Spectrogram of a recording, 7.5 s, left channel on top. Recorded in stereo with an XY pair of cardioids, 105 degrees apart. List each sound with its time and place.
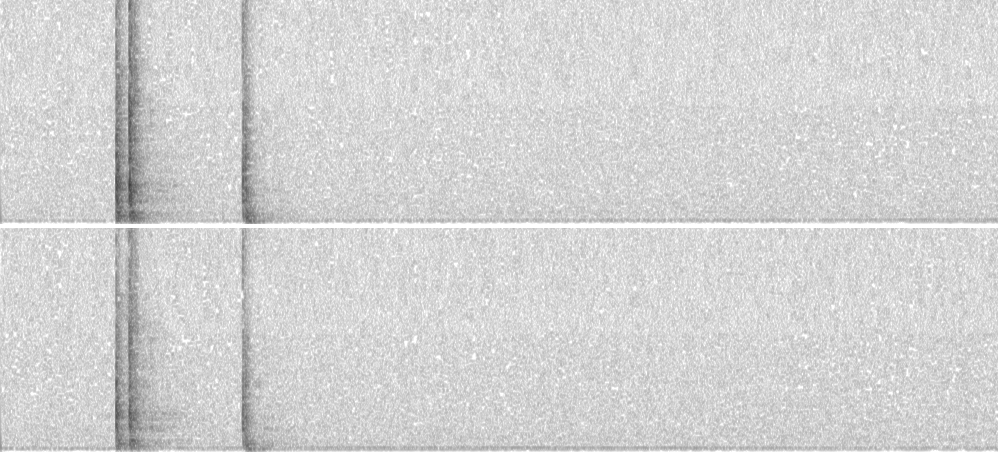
0.9 s a cupboard door: 40° left, 0.7 m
